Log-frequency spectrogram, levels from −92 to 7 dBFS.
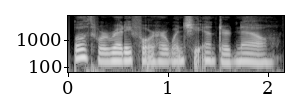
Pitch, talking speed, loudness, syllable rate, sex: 165 Hz, 250 wpm, -17 LUFS, 6.3 syllables/s, female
